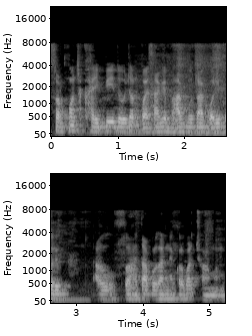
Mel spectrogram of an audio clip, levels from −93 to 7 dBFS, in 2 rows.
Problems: none marked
